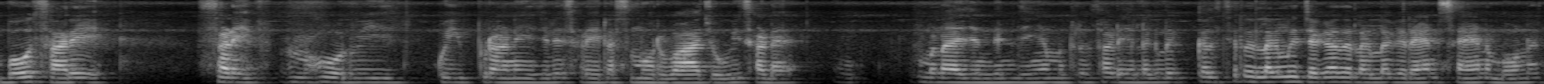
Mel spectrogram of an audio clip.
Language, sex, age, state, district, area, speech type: Dogri, male, 18-30, Jammu and Kashmir, Reasi, rural, spontaneous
